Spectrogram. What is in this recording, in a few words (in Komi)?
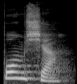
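"помся", Komi, female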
